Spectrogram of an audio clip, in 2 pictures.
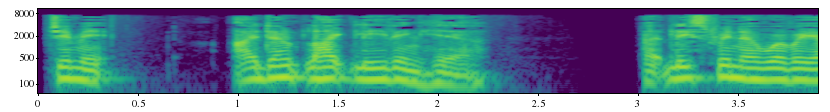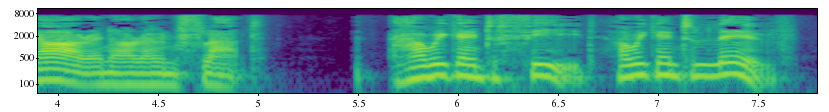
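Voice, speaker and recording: A scared young woman, as a male narrator puts her on, pleading and anxious. The voice is raised high, with a husky edge, and the recording is dry and dull. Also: expressive, brisk, few pauses, dry recording. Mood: frightened.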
